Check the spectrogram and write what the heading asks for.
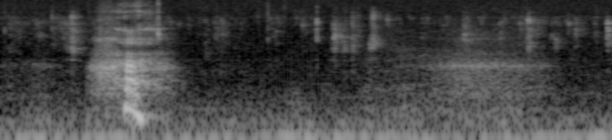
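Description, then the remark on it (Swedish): Water gurgles and clicks inside pipes, with one brief bubbling burst early on and faint ticks afterward, all quiet over a steady low hum. “Mm, detta från rörens, vad mm. ska vi kalla det? Inte klickande, men porlande.”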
